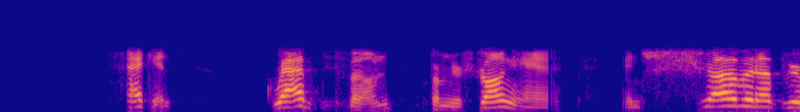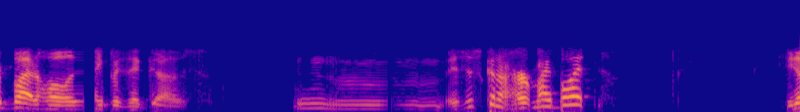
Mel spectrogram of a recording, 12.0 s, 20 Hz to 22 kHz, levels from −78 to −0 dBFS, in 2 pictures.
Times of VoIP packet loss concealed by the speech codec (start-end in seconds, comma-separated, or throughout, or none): 0.92-1.01, 2.45-2.92, 4.05-4.18, 6.56-6.77, 8.84-9.18, 10.70-10.97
